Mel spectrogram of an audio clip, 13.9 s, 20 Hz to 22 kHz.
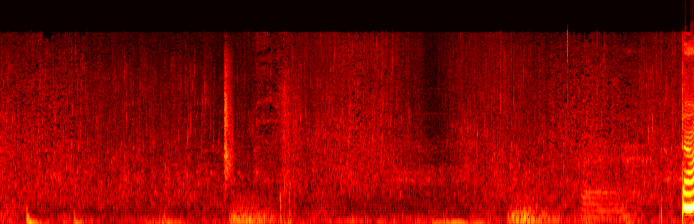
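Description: Faint, soft trickling and splashing water in Minecraft Java Edition 1.16 on a phone runs in the background, with a few louder sloshes and brief electronic blips near the end.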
